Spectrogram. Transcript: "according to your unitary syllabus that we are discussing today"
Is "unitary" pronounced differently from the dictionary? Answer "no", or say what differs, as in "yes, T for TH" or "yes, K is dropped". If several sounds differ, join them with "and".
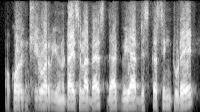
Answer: yes, R is dropped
